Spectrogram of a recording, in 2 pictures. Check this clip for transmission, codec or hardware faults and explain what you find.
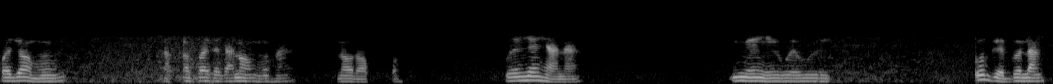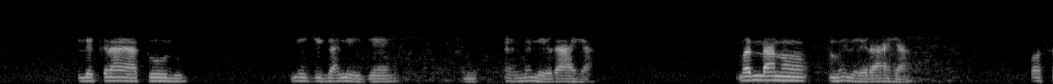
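Two faults are present: noise suppressor artifacts across the whole speech clip, and repeated AMR comfort noise in the pauses.

The noise suppressor artifacts run from start to end. The suppressor estimates the steady background in each frequency band and pulls those bands down, frame by frame, by about 17 dB. The room noise, which sits about 17 dB below the speech, drops away in the gaps and creeps back under each phrase.

AMR comfort noise appears fifteen times, between 0.94 s and 20.84 s. A tight cluster falls from 0.94 s to 1.54 s, with gaps as short as 20 ms. Longer ones follow, the longest at 6.02 to 7.30 s, with 16.68 to 17.90 s close behind. In each, the phone treated the talker as silent and stopped sending speech frames. The receiver then generated smooth, even synthetic noise in place of the real background. That noise switches on and off at each gap's edges.

The narrowband phone codec is audible as the usual cut-off above 4 kHz. 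Its coding is light, which fits the 12.2 kbps AMR-NB mode.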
